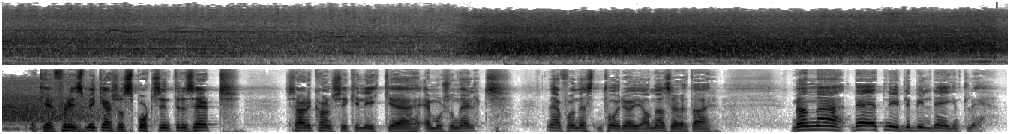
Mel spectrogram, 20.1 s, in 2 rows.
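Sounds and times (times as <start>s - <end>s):
stadium crowd reacting: 0.0s - 11.3s
speech: 10.5s - 17.4s, 18.0s - 20.0s.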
